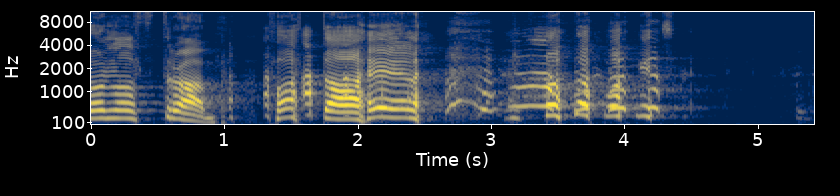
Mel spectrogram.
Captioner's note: laughter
